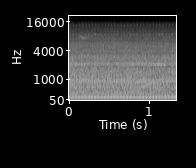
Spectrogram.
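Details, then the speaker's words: Honda generator on Eco Throttle: a steady, fairly loud hum at one even pitch with no surging or hunting. Normal running. "and let me put on the Eco throttle soall all right here's ecole it's loud isn't it"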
